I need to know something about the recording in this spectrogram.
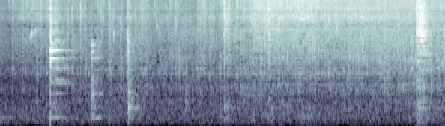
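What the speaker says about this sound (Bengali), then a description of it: "এবার দিয়ে দিচ্ছি আমি টমেটোর কুচি।" Chopped tomato dropped into a pan of frying onions with bay leaf and whole garam masala, a loud hiss flaring up, then a steady close sizzle with a few stirring clatters, no talking.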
